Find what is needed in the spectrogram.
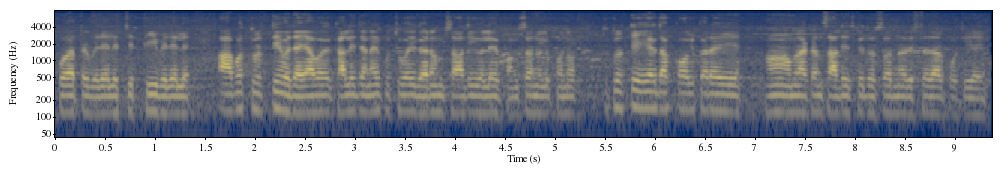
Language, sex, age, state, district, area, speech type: Maithili, male, 60+, Bihar, Purnia, rural, spontaneous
